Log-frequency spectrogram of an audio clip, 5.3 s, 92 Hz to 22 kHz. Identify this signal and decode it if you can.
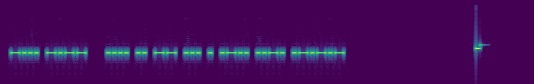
Morse code, heard as a keyed tone, about 40 wpm, 700 Hz. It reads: BY HIMSELF.
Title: Sentences from Top 1600 Words 40wpm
